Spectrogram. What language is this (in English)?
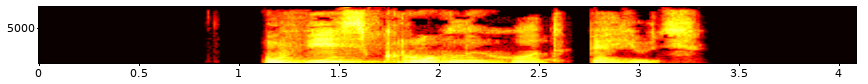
Belarusian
